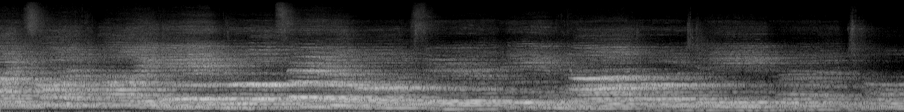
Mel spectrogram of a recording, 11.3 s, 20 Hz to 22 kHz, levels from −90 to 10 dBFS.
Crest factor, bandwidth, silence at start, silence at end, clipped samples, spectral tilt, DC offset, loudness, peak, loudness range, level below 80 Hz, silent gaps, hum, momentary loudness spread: 16 dB; 14.5 kHz; 0 s; 0 s; under 0.1%; -7 dB/octave; under 0.1%; -21 LUFS; -6 dBFS; 6 LU; -54 dBFS; none; none; 11 LU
